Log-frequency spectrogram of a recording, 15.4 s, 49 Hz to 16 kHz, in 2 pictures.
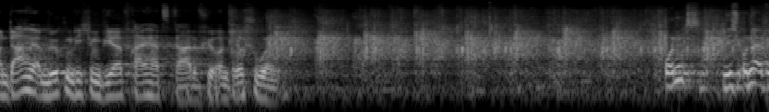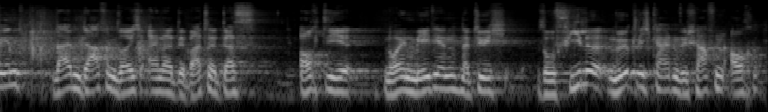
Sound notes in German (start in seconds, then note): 2.3 Beifall BÜNDNIS 90/DIE GRÜNEN und CDU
